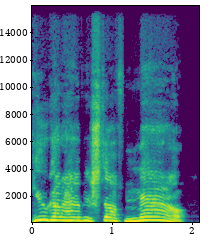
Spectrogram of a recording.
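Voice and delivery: very high, shrill, bossy yell, drawn out. Retelling how a backstage lady yelled at competitors: imitating a lady yelling. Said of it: "this lady was really yelling at us".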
